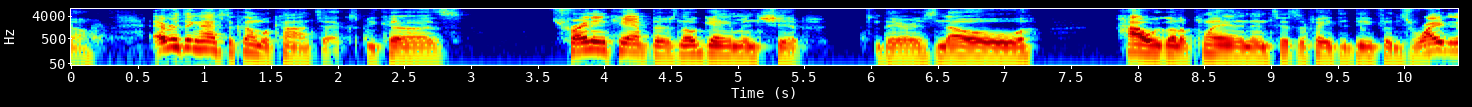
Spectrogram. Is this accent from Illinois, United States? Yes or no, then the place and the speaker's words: yes; Chicago, Illinois, United States; It could be because we're from Chicago and there are certain words you don't say.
